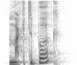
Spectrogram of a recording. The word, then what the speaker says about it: Magdeburg: Meine beiden Zusatznotizen, die ich hier habe, ist Schulen und die Universität in, und jetzt Achtung, Magdeburg. Das Wort Magdeburg bitte richtig aussprechen, das heißt nicht Magdeburg. Scheinbar muss man, also ich vermute, dass es A sehr kurz ist.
